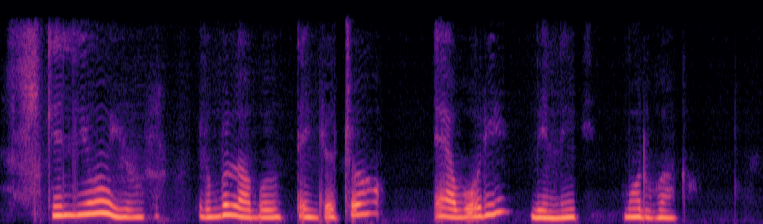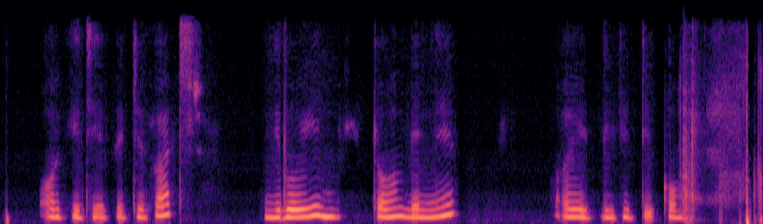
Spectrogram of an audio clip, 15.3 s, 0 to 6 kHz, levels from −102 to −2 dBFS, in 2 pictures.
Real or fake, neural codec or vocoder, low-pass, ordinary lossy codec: fake; codec, 16 kHz, 0.8 kbps, ZipCodec; 5.4 kHz; AAC, 32 kbps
